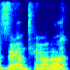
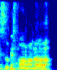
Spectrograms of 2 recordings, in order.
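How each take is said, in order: First: An extra n sound comes before the t. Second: No extra n sound comes before the t. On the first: The speaker calls it wrong. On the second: The speaker calls it right.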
